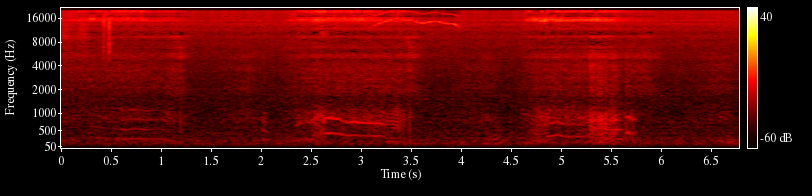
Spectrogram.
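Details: Person snoring: two fluttering, whistling snores on the in-breath, about 2.5 seconds apart, in a quiet room.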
